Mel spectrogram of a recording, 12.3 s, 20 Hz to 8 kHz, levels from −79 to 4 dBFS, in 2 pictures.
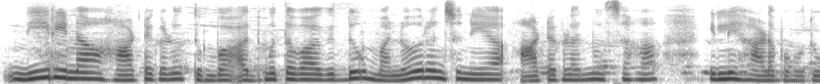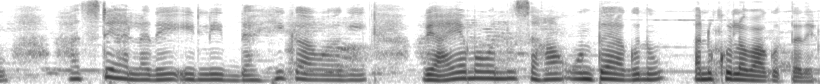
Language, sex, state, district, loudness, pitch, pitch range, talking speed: Kannada, female, Karnataka, Belgaum, -24 LUFS, 195 Hz, 180-215 Hz, 85 wpm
